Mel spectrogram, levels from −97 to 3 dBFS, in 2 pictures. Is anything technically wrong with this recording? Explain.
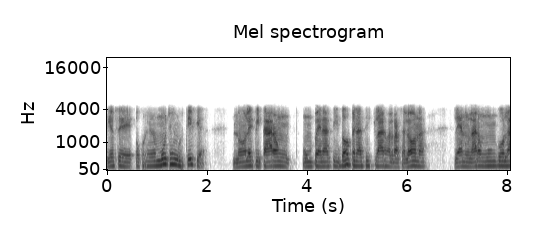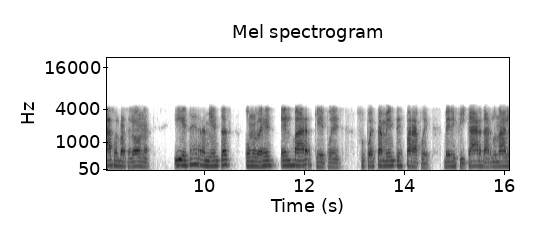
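Yes. Opus voice compression affects the whole clip. The speech has been run through the codec's linear-prediction path, which models the voice as a filter driven by a coarsely coded excitation, in narrowband mode. Nothing remains above 4.5 kHz, so consonants lose their crispness and the voice sounds muffled and boxed-in. The heavy damage, consistent with a very low bitrate of around 8 kbps, leaves the voice hoarse, buzzy and slightly robotic.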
